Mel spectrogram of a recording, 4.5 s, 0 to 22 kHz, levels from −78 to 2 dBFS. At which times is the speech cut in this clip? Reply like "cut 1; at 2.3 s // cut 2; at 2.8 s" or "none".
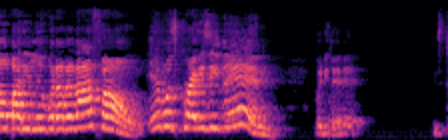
cut 1; at 3.3 s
